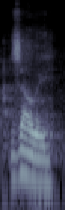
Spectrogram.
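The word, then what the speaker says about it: Zowie: Zoe.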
